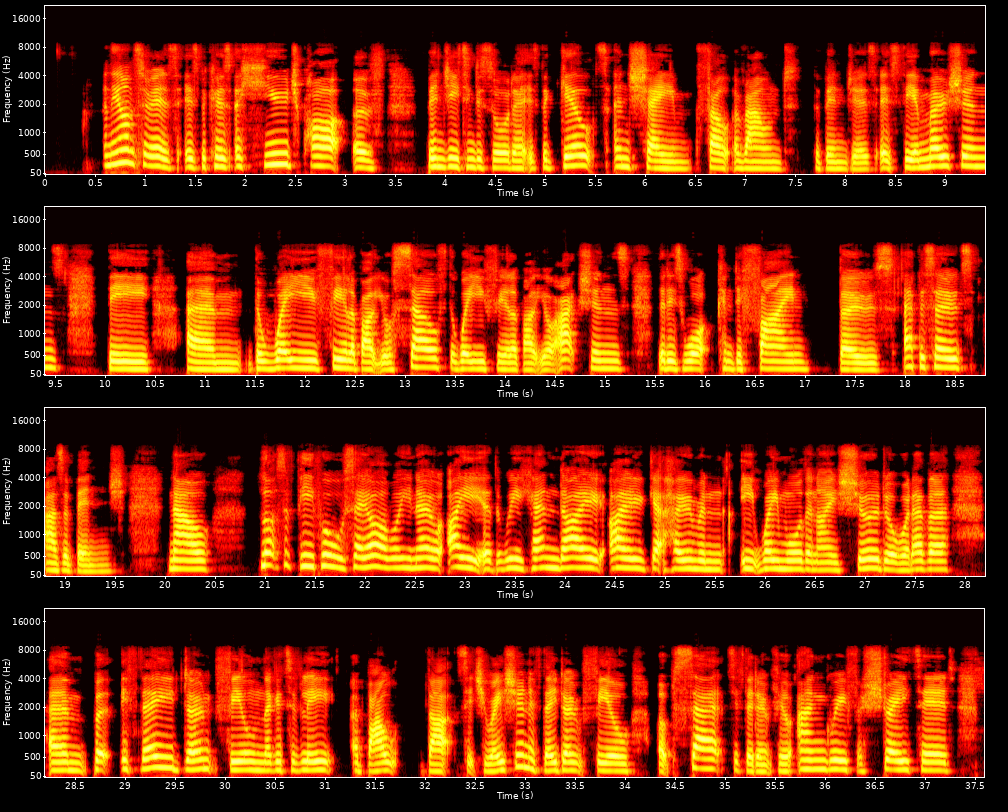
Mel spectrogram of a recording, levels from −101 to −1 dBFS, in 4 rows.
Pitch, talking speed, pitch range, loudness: 195 Hz, 160 wpm, 175-215 Hz, -19 LUFS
